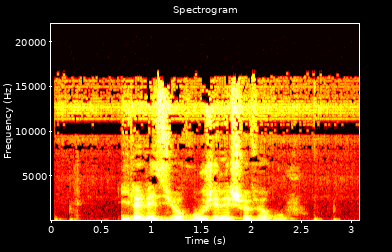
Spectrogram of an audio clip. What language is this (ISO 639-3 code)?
fra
